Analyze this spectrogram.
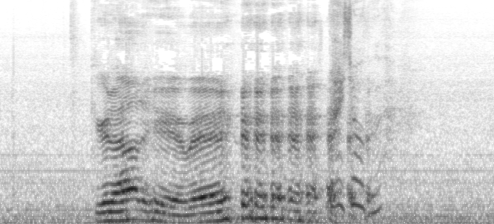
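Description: A young man laughs loudly, close to a microphone.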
